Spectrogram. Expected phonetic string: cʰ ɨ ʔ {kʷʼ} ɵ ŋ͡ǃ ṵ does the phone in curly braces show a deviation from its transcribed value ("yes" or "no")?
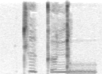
yes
